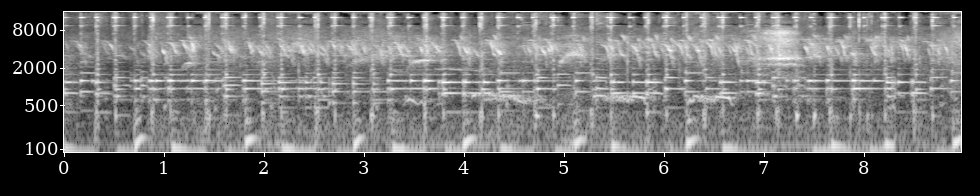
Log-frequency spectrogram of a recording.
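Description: Chickens cluck repeatedly near a pigeon-feeding spot at a home, with rhythmic low clucks and higher calls overlapping continuously at close range, alongside other bird sounds.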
